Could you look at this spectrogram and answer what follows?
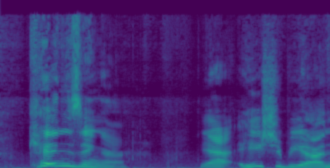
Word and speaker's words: Kinzinger: I said it right. I didn't call him Kissinger. Kinzinger.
